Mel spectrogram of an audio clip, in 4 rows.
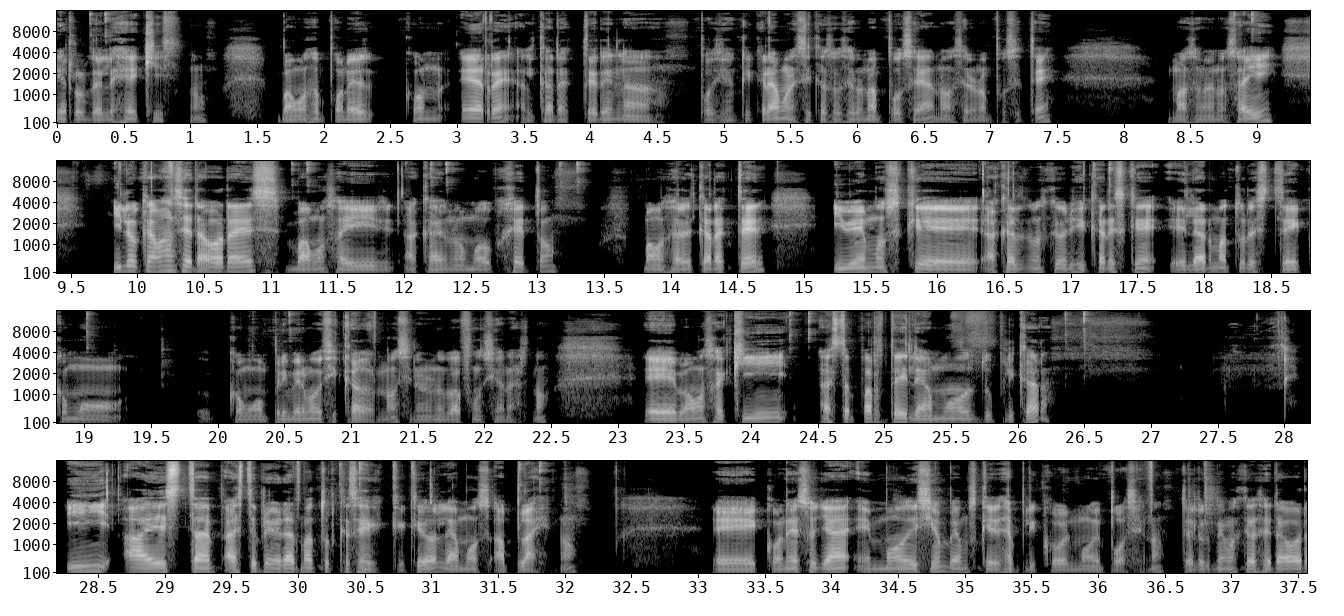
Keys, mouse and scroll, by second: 1.0 drag, 3.0 r, 11.3-12.4 drag, 13.2 click, 17.2 click, 19.0-20.6 drag, 24.3-27.2 drag, 30.4-32.6 drag, 34.0 Tab, 36.2 Tab.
